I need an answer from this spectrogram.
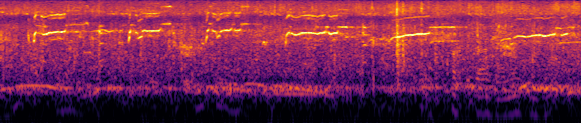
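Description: Birds calling: a steady low, wavering drone of calls with short rising whistles repeating about once a second above it.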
